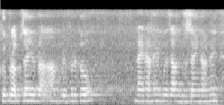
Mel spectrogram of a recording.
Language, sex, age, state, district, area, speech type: Bodo, male, 18-30, Assam, Chirang, rural, spontaneous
